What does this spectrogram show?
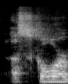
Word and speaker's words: Skor: But no, if you want to make me pick one, a Score bar.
